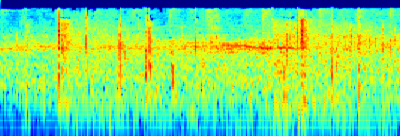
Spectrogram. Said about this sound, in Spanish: Así han sonado los fuegos artificiales el día en el que se cumple el primer aniversario de la caída del régimen de Bashar al-Assad.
